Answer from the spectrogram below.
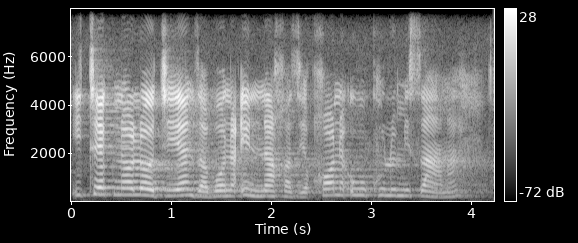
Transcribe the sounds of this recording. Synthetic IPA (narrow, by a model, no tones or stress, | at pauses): itʰɛkʰʼnɔlod̥ʒ̥ʱijɛnd͡zʱaɓɔnaʔiːnaxazikʰɔnɛʔuk̬ukʰulumisaːna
